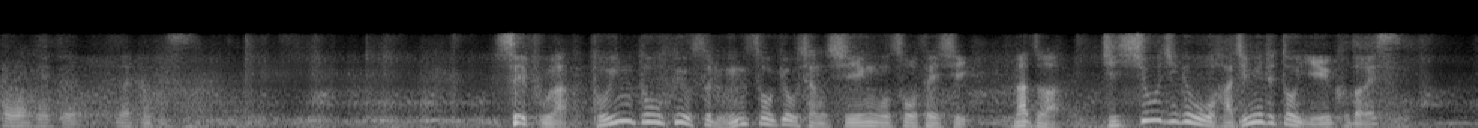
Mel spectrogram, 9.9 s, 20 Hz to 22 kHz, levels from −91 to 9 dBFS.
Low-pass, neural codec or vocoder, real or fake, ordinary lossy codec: 7.2 kHz; codec, 24 kHz, 0.5 kbps, DualCodec; fake; none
